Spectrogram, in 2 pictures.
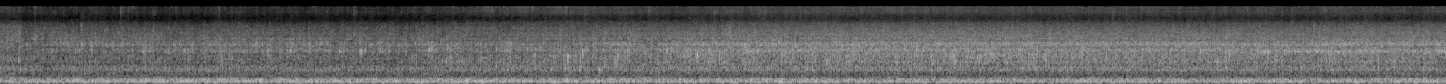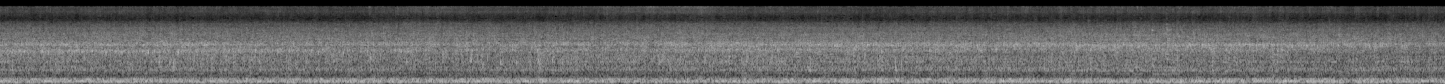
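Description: Chicken wings sizzling steadily in hot oil in a wok, over a steady low hum.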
